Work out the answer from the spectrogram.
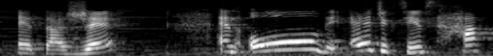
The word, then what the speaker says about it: этаже: So, этаж, we modify этаже, этаже, the stress syllable is on the last э, этаже, and all the adjectives have to have the ending ом or ем.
